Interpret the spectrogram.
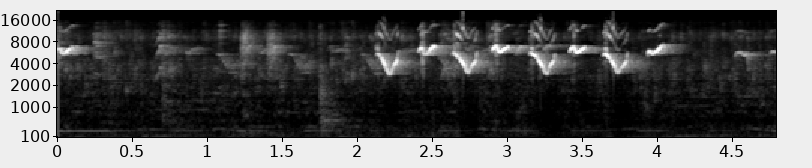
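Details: A Java sparrow singing in the morning: after soft, scattered chirps, a run of about eight clear, high, bell-like notes, each sliding down and back up, delivered at a steady quick pace.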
